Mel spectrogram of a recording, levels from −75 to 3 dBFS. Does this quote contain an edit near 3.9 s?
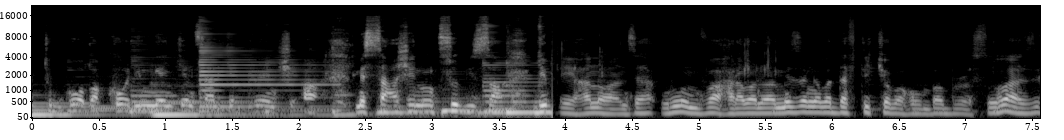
yes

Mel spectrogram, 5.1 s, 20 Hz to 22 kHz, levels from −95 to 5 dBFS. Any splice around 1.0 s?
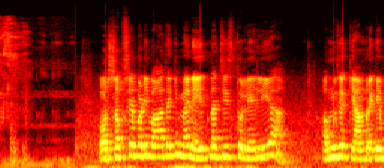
yes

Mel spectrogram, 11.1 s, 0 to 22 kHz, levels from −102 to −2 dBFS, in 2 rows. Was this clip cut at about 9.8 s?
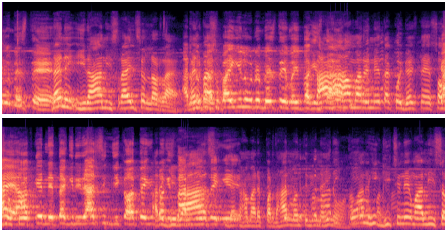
yes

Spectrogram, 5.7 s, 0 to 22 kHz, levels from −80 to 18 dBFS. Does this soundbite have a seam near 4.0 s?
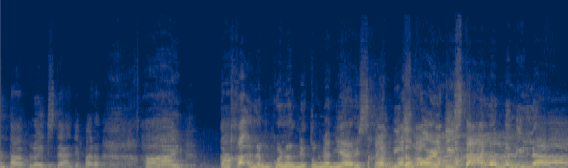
no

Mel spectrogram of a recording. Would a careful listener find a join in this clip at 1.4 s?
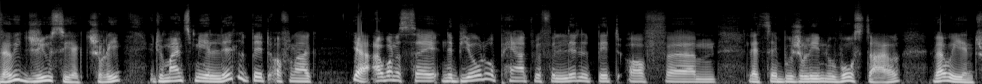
no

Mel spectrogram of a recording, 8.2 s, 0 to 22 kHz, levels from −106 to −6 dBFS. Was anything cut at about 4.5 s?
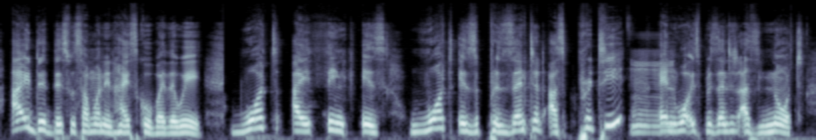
no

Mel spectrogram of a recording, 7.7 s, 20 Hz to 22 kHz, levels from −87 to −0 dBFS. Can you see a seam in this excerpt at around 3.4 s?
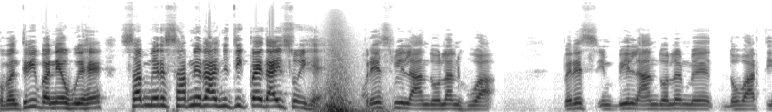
yes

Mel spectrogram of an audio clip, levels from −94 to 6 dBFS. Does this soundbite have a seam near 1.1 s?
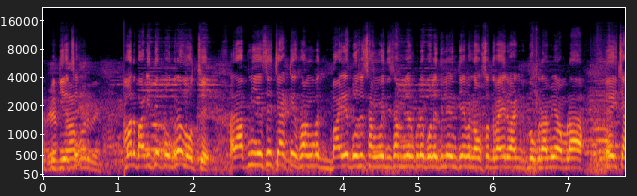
yes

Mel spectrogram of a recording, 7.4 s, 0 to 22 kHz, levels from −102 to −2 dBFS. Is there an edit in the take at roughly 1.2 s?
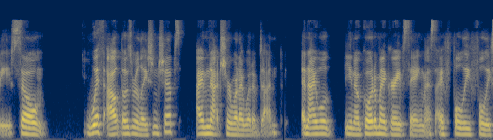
no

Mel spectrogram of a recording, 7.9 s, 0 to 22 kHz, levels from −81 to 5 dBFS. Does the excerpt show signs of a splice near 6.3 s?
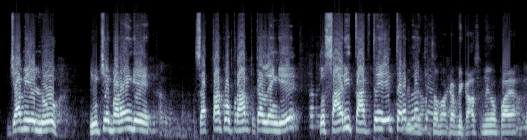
yes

